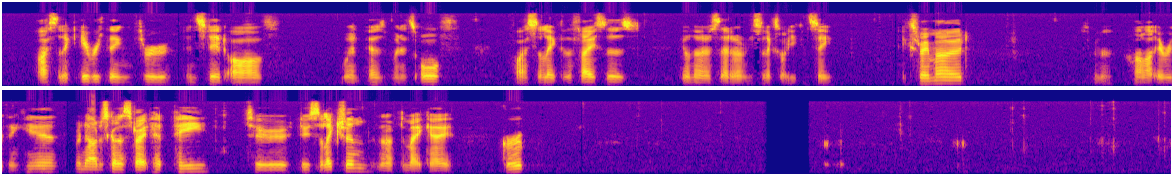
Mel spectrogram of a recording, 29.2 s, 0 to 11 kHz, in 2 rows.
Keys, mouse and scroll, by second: 2.5 click, 4.8-6.0 drag, 7.4-10.9 shift+middle drag, 10.9 click, 11.1-13.1 middle drag, 13.1 click, 17.3 p, 21.9-24.6 shift+middle drag, 24.6 click, 25.8 F2, 28.3 BackSpace, 28.4 BackSpace.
